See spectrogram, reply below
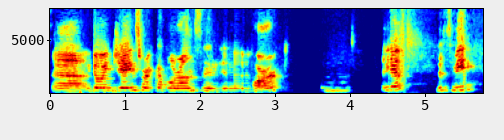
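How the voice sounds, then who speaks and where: A woman from Sweden introduces herself slowly and hesitantly, with lots of ums. Her voice sits a bit high, with faint noise in the background. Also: steady tone, dull audio. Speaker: club member. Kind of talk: casual self-introduction. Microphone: video call.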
